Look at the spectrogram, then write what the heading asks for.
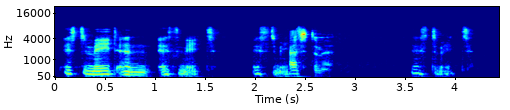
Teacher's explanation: The first syllable is stressed in both of them.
